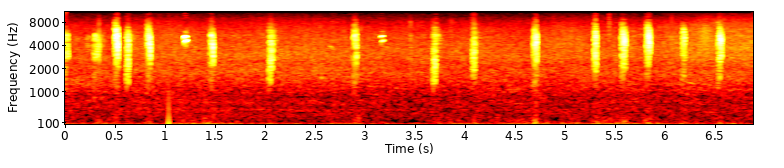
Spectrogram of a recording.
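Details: Stonechat recorded in Parque da Devesa, Vila Nova de Famalicão, Portugal: a run of sharp, dry clicking notes repeated irregularly, several per second, with low rumbling background noise.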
